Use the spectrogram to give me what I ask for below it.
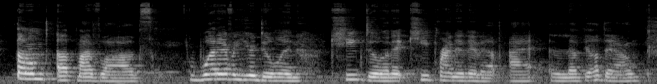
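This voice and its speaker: A woman with an American accent at a fairly slow pace, with noticeable background noise and audible room echo. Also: fairly low pitch for a woman, ordinary pitch variation. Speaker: lifestyle vlogger. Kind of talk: casual vlog talk to camera. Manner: quiet, toned down; chatty, filler-heavy.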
